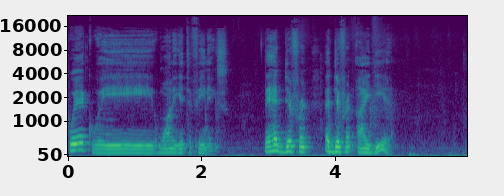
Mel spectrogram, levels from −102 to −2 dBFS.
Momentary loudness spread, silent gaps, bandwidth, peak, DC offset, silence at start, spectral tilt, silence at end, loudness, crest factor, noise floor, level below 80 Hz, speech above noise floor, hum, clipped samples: 11 LU; none; over 20 kHz; -20 dBFS; under 0.1%; 0 s; -7 dB/octave; 0.05 s; -38 LUFS; 18 dB; -64 dBFS; -68 dBFS; 27 dB; none; under 0.1%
